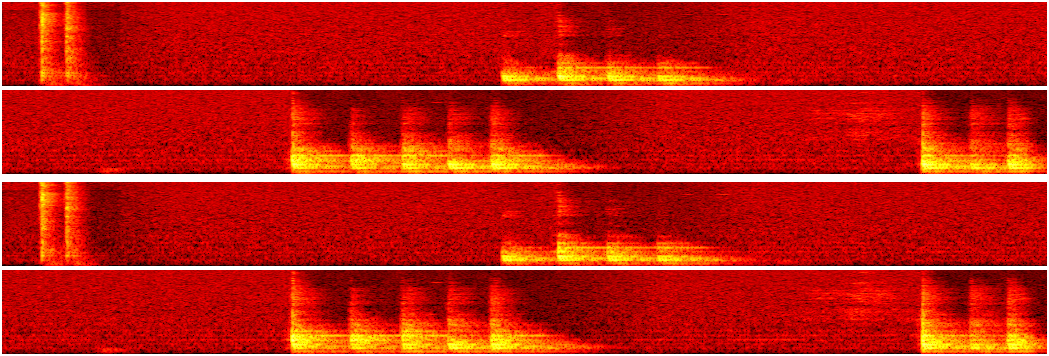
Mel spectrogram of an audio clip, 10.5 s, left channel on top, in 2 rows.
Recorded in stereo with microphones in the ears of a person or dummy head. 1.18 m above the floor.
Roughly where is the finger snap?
Centre.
